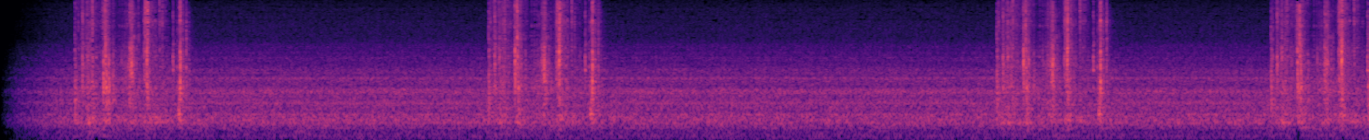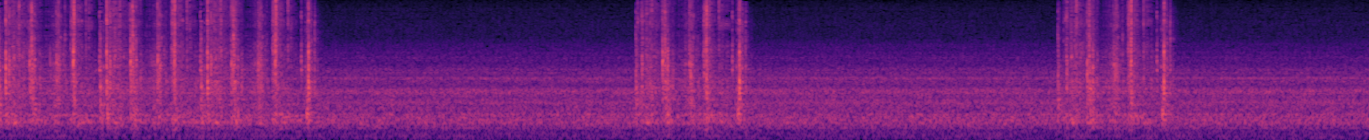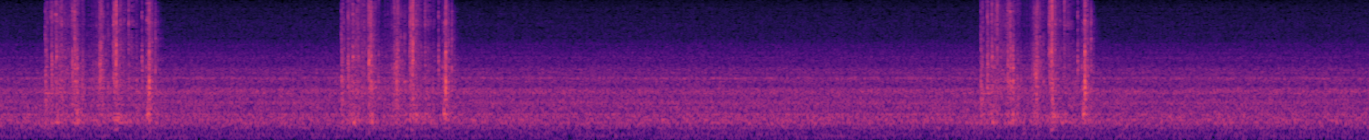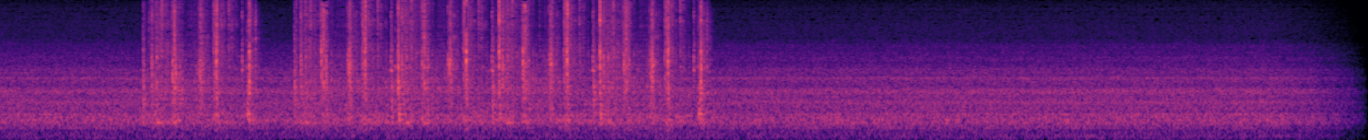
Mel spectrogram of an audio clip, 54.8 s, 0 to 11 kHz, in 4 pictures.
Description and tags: Diaprojektori, projektori / Manual slide projector, changing slides, single and serial changes, clicks, fan humming
Käsikäyttöinen projektori, yksittäisiä kuvanvaihtoja, raksahduksia, välillä sarjassa, tuulettimen huminaa.
Äänitetty / Rec: Analoginen nauha / Analog tape
Paikka/Place: Suomi / Finland / Helsinki, Yle Studio
Aika/Date: 2001
Diaprojector, Diaprojektori, Field-Recording, Finland, Finnish-Broadcasting-Company, Projector, Projektori, Slide-projector, Soundfx, Suomi, Tehosteet, Yle, Yleisradio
